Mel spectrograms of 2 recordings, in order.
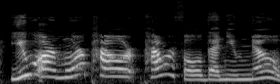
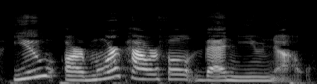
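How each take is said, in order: First: Said in the usual way. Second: Slow, deliberate read-aloud; slow emphatic repeat. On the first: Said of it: "hear these words newly". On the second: Acted. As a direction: let each word land slowly. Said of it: "we ask you to hear these words newly".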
